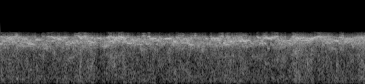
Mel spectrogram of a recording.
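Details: Rainbow lorikeets in a flock sheltering from a rain shower give a steady wash of shrill, high, overlapping screeches with no breaks.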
